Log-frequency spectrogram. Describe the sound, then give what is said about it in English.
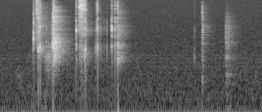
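A can of pilsner beer cracks open with a cluster of sharp metallic clicks and short bright fizzing bursts, then two fainter clicks follow after a pause. No one speaks. “Okay, let's pop this bad boy.”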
